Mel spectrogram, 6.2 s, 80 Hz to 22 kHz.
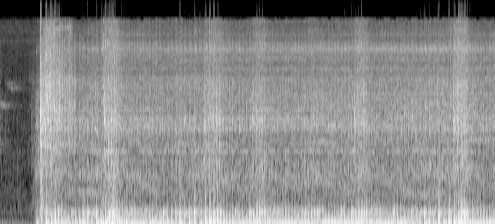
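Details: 1994 Honda XR100R single, start after carburetor rebuild, fuel on: one kick and it catches at once, settling into a steady, even popping idle with no misses or knocks; normal start and idle.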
